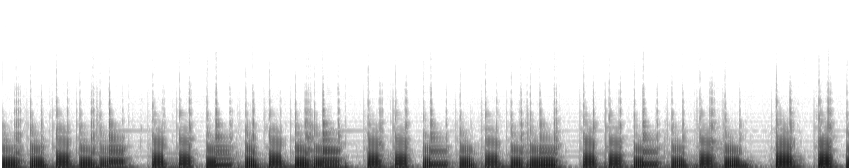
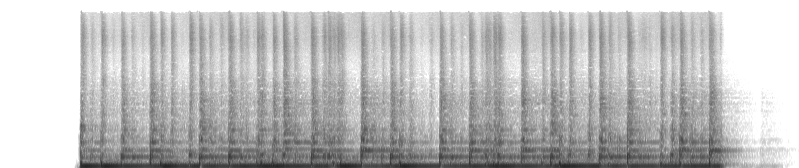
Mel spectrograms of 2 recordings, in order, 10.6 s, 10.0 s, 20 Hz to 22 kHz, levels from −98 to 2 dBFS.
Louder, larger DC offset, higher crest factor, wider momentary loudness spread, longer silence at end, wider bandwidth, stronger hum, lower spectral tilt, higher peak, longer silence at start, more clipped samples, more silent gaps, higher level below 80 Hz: first, -18 LUFS vs -24 LUFS; neither; about the same, 16 dB vs 12 dB; about the same, 5 LU vs 5 LU; second, 0 s vs 0.9 s; second, 1.6 kHz vs 15.5 kHz; neither; first, -16.5 dB/octave vs -7 dB/octave; first, 0 dBFS vs -10 dBFS; second, 0.05 s vs 1 s; neither; neither; about the same, -22 dBFS vs -26 dBFS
